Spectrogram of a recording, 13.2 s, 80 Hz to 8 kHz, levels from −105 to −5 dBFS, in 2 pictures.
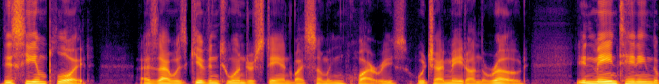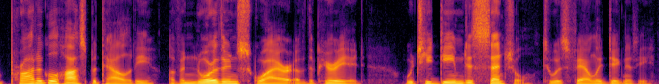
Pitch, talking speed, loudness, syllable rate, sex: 115 Hz, 175 wpm, -20 LUFS, 4.0 syllables/s, male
